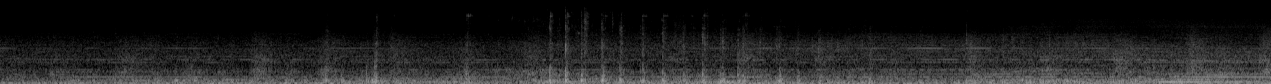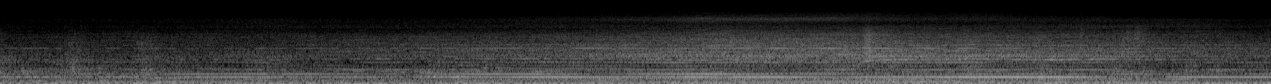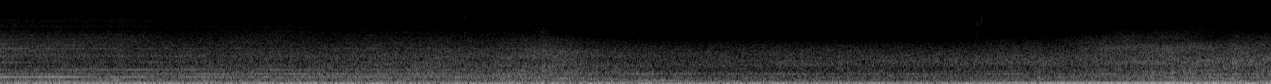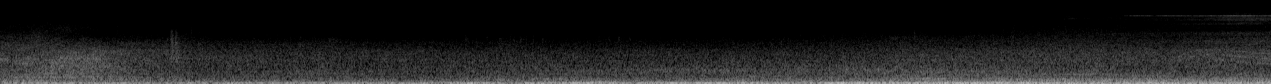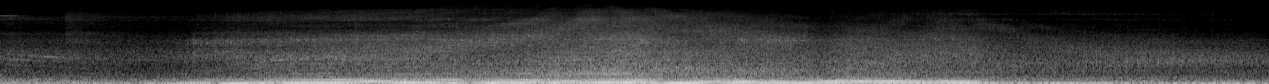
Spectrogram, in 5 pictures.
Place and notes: Binckhorst, La Haya, Países Bajos - soundwalk along Melkwegstraat
recorded with zoom H4, and two DPA microphones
